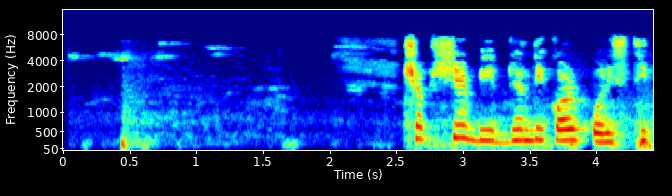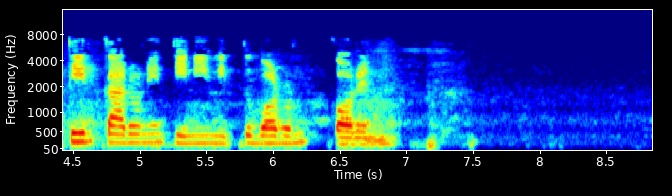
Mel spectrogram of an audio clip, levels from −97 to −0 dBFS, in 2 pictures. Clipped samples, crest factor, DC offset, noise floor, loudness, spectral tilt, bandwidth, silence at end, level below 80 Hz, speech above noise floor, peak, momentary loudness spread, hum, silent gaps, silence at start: under 0.1%; 18 dB; under 0.1%; -70 dBFS; -17 LUFS; -4 dB/octave; 8 kHz; 1.65 s; -58 dBFS; 53 dB; -2 dBFS; 18 LU; none; none; 0.45 s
